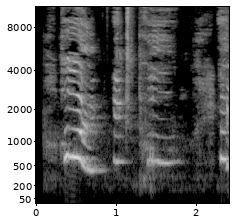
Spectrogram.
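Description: A high-pitched voice wailing in three short cries, the first longer and falling in pitch, the next two shorter and level.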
